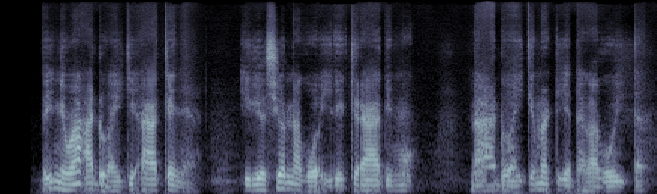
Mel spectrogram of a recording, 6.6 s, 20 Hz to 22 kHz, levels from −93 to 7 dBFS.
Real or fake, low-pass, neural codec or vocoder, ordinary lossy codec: fake; none; codec, 44.1 kHz, 2.6 kbps, DAC; none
